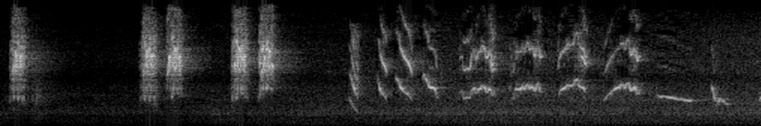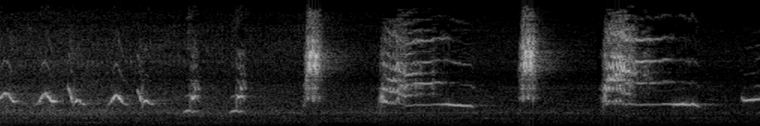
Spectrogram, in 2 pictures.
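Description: Oriental magpie-robin singing a varied run of sharp high notes, rapid slurred whistles and rising phrases, delivered in quick bursts with brief pauses.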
